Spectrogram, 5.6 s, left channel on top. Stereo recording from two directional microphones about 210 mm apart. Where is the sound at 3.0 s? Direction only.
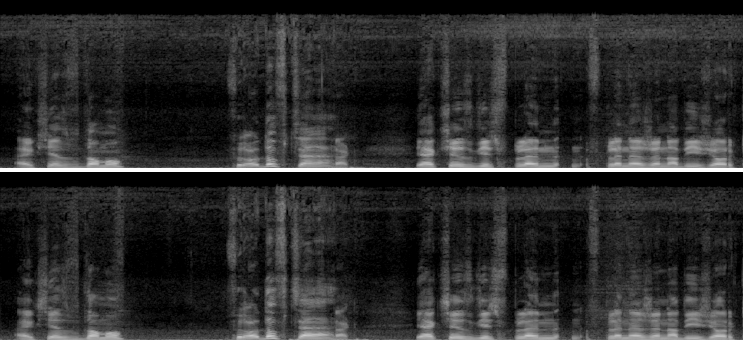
20° left (ahead or behind).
